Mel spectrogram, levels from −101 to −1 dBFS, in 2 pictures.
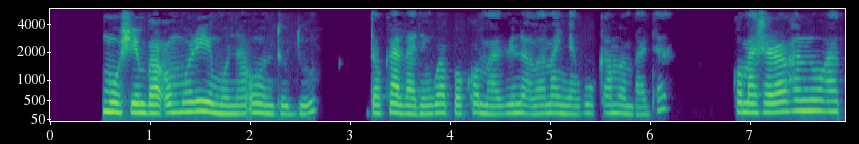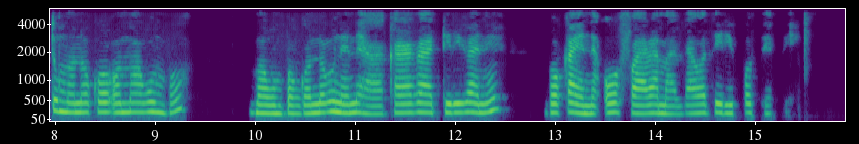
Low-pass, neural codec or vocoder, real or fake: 5.4 kHz; codec, 16 kHz, 4 kbps, X-Codec, WavLM features, trained on Multilingual LibriSpeech; fake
